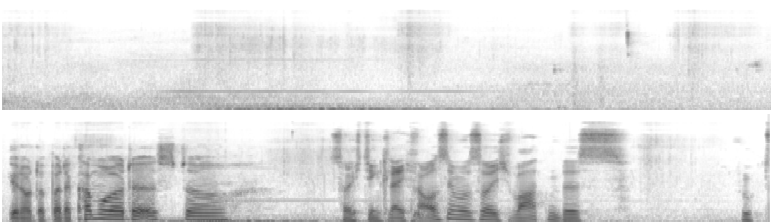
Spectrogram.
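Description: Leaves rustle as someone crawls through dense bushes.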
